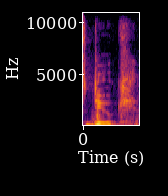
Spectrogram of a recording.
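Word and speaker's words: Dueck: I believe it's Duke. It's spelled D-U-E-C-K.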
